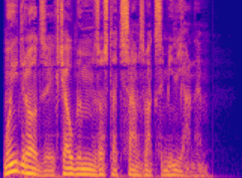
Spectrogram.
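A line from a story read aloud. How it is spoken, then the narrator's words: Gentle fatherly voice. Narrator (Polish): rzekł łagodnie z ojcowska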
